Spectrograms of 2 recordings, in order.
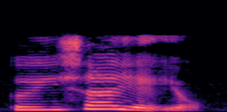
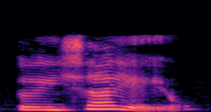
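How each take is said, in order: The two takes are said the same way.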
